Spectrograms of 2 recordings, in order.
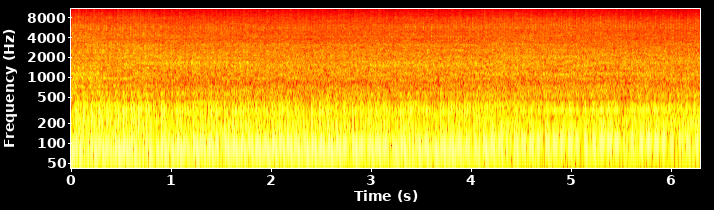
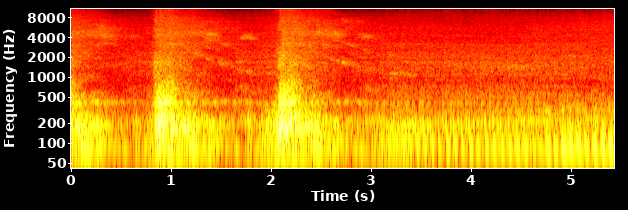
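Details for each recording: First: Cold start and low idle with throttle blips on an Aprilia Caponord 1200 Rally whose airbox intake sleeve has been cut: deep, loud intake roar, far too noisy for slight power gain; loud intake noise from modified airbox. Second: Aprilia Caponord 1200 Rally with K&N filter, original uncut airbox sleeve restored and aftermarket exhaust: two sharp throttle blips with a deep, clean intake roar, then a steady lumpy idle, much quieter than with the cut airbox.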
